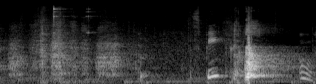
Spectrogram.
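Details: Pit bull mix, a six-year-old male, barking on command after a man says "speak": two sharp, loud barks close together near the end, preceded by the man's talking and soft background music.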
